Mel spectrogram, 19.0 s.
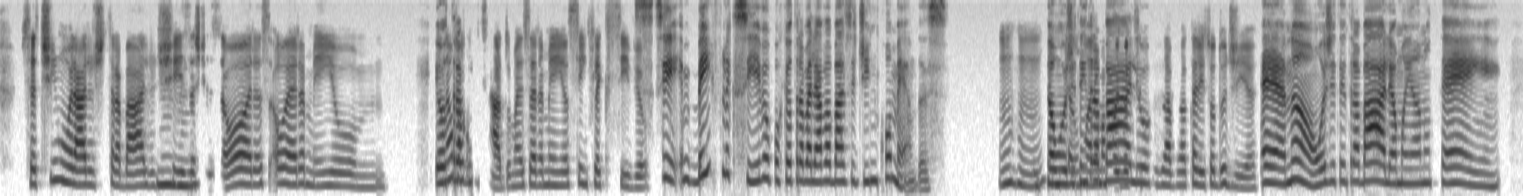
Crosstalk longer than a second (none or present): present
